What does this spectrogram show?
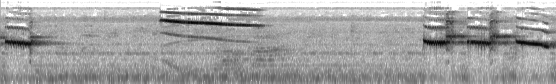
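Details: Orange-headed thrush singing as a lure to coax another bird into song: a short clear whistle, a long thin falling whistle, then three quick repeated whistled notes.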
